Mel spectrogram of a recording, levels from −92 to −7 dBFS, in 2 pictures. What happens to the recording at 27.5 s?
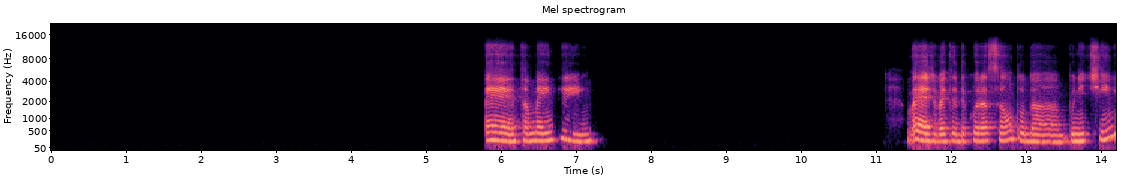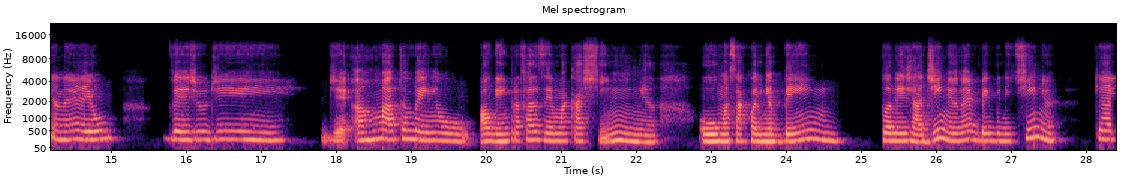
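At 27.5 s the speech carries the same Speex codec damage heard from the start of the clip, plainly audible rather than subtle. The excitation is coded coarsely, which fits a bitrate around 22 kbps, so speech sounds noisy and hoarse. Unlike a simple low-pass or band limit, which only dulls the sound, this roughness sits inside the speech itself.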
